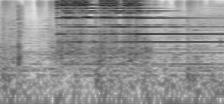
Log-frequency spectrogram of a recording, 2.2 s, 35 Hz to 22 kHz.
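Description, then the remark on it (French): A telephone rings with a bright, sustained trill that starts abruptly and holds steady for a couple of seconds, fairly loud over a faint low rumble, with no one talking, as a man phones his business partner at about 7 a.m. “Il téléphone à son associé.”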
